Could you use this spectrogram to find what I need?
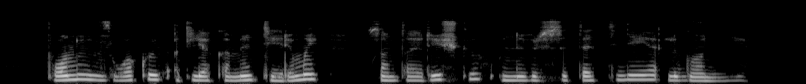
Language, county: Lithuanian, Kaunas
